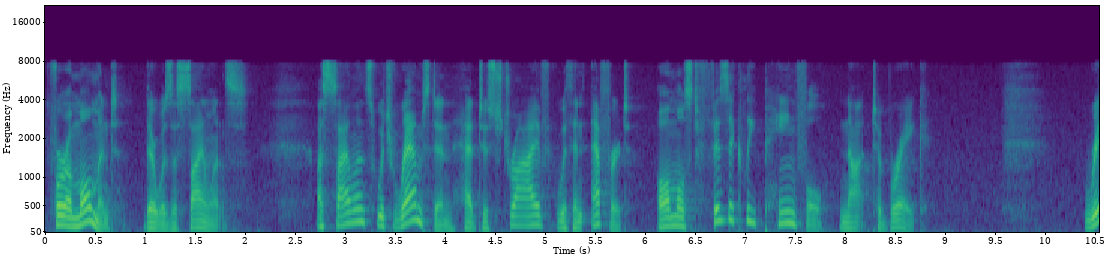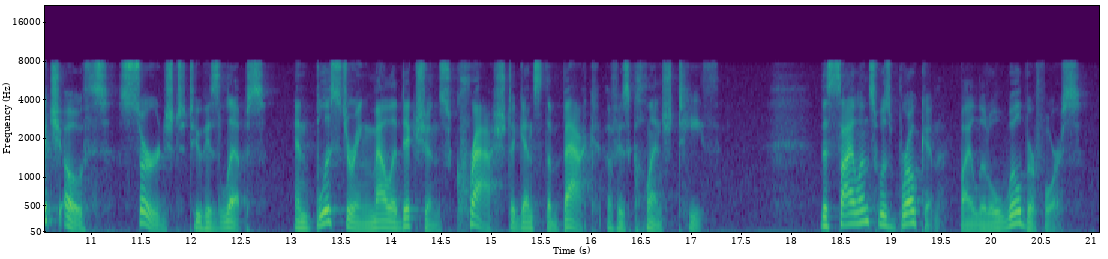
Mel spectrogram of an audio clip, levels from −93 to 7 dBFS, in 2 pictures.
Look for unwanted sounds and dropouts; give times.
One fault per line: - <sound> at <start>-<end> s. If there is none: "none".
none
